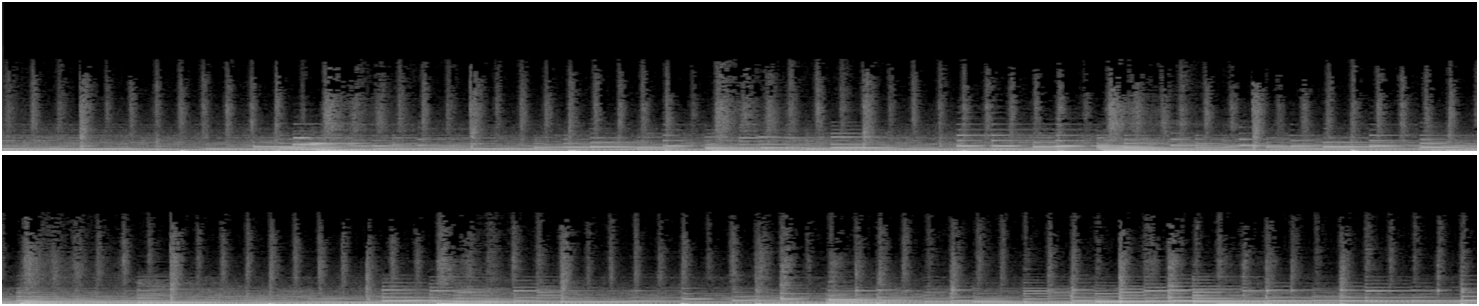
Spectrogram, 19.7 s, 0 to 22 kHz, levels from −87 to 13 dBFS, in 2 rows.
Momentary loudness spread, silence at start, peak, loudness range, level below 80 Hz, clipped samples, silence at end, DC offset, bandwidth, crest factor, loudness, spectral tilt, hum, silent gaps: 7 LU; 0 s; -2 dBFS; 2 LU; -24 dBFS; under 0.1%; 0 s; under 0.1%; 13.5 kHz; 18 dB; -21 LUFS; -6.5 dB/octave; none; none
